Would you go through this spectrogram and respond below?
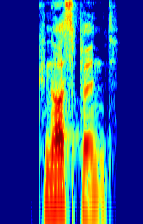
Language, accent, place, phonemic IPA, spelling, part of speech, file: German, Germany, Berlin, /ˈknɔspənt/, knospend, verb / adjective, De-knospend.ogg
- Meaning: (verb) present participle of knospen; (adjective) budding (all senses)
